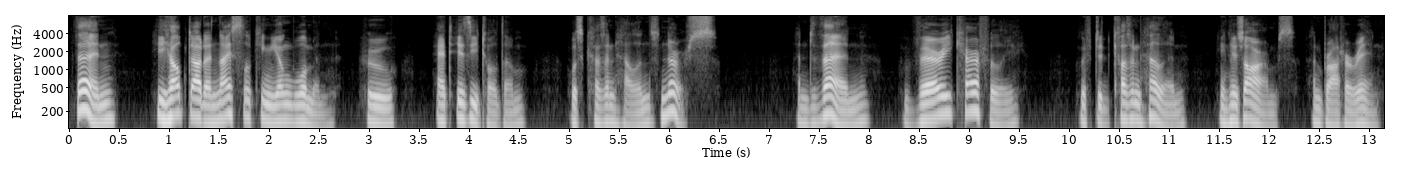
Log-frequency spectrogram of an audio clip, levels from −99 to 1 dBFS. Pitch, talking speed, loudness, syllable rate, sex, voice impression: 125 Hz, 145 wpm, -20 LUFS, 4.8 syllables/s, male, masculine, adult-like, slightly refreshing, sincere, slightly kind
